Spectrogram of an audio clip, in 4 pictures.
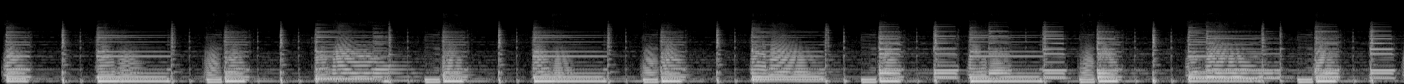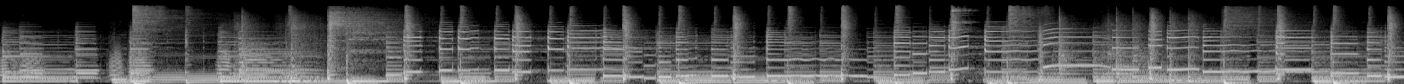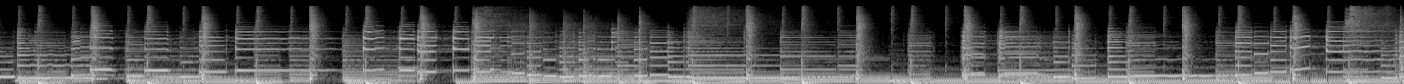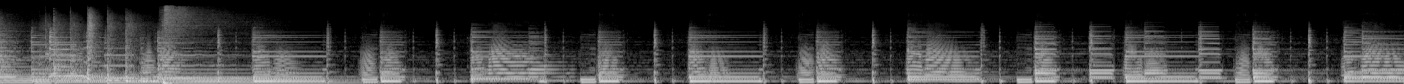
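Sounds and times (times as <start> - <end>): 
guitar: 0.0 - 56.1.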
